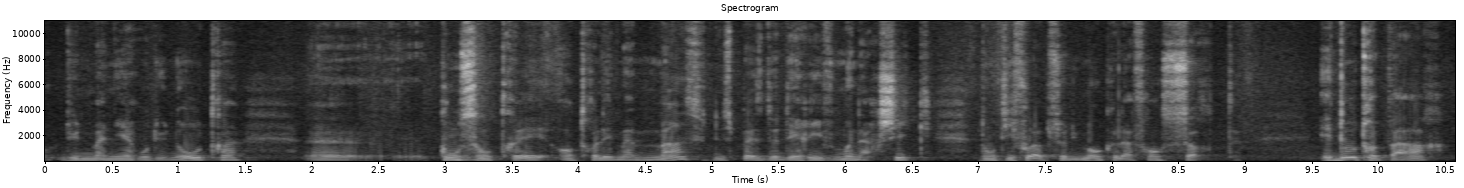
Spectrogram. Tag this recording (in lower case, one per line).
speech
